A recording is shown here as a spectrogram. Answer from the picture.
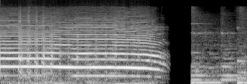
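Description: A man's long, loud, high-pitched scream, held on one steady note, dipping in pitch as it cuts off about a second and a half in.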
